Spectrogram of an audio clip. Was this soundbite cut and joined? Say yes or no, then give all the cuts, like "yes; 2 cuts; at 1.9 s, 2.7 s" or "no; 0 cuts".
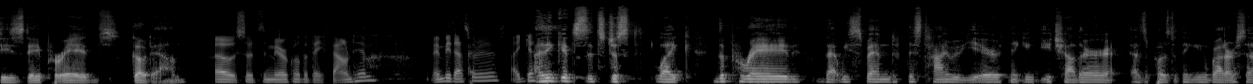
yes; 3 cuts; at 1.3 s, 9.0 s, 10.3 s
